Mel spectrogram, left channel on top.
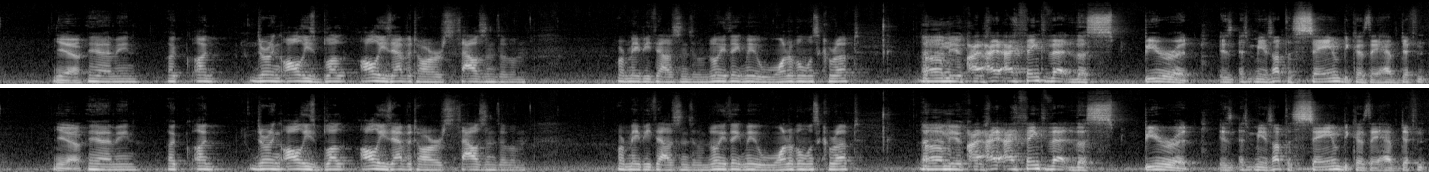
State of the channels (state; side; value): normal; both; correlation 0.41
